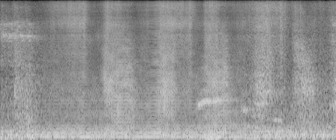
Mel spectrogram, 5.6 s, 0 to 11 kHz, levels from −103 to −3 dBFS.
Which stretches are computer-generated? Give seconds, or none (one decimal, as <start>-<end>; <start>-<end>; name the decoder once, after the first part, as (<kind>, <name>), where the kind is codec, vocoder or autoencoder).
0.7-4.1 (vocoder, WaveNeXt)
